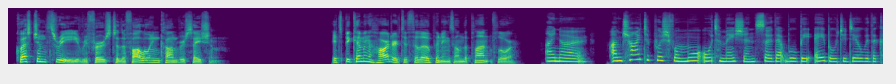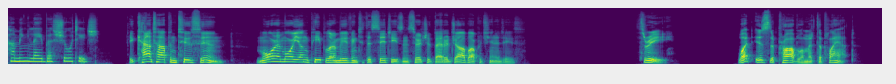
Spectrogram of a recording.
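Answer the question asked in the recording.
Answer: It is hard to fill job openings (a labour shortage).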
